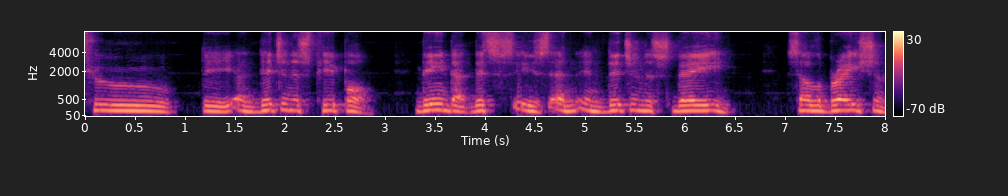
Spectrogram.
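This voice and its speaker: Speaking at a very slow pace with an American accent, a man uses a fairly high pitch and ordinary pitch variation. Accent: Navajo English. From Navajo Nation, US Southwest. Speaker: spiritual leader. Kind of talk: recorded talk. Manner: halting.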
